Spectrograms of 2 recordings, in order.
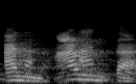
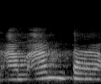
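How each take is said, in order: First: The first syllable ends in a clear n sound. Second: The first syllable ends in an m sound. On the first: The speaker calls it right. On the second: The speaker calls it wrong.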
